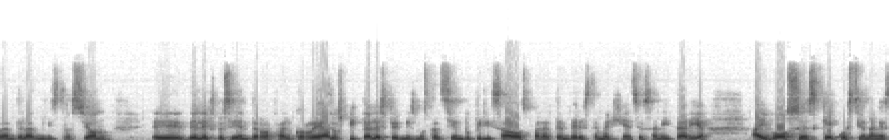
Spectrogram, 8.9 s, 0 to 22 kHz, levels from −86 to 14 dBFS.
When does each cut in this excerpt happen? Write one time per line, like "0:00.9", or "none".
0:03.3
